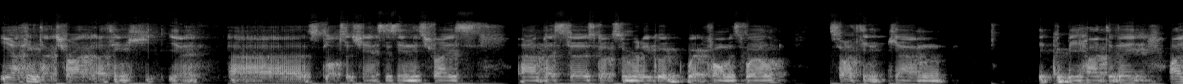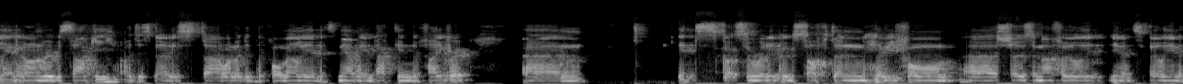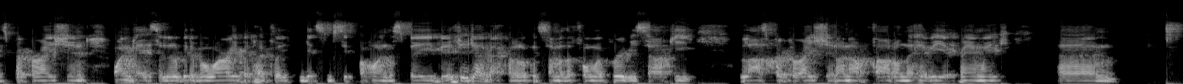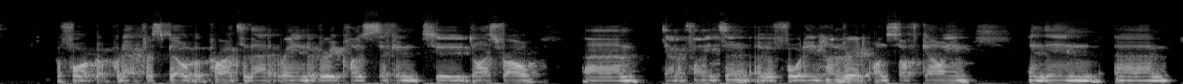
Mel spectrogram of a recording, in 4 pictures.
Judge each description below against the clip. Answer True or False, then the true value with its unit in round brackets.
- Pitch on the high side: False (90 Hz)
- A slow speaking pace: False (200 wpm)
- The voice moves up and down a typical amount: False (2.1 semitones)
